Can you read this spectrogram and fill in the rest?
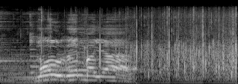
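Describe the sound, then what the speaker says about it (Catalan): An audience at an outdoor folk dance performance breaks into applause just after someone speaks. The clapping builds into a steady wash that carries on to the end. "Un aplaudiment per estos balladors"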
